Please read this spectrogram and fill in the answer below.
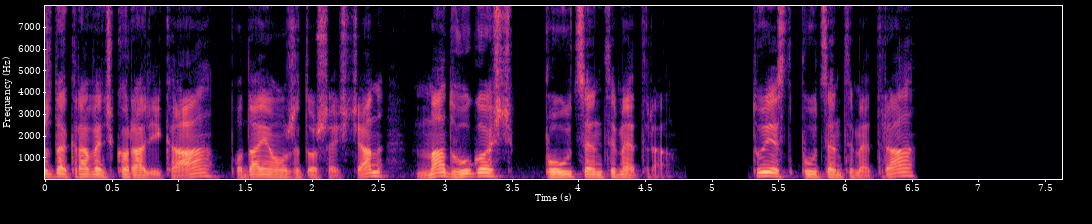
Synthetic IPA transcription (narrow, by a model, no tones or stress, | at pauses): ʐd̪akɾavɛɲʲt͡ɕkɔɾalʲikapɔd̪ajɔ̃w̃ʐɛt̪ɔʂɛɕt͡ɕan | mad̪wuɡɔɕt͡ɕ | puwt̪sɛnt̪ɘmɛt̪ɾa̰ | t̪ujɛst̪puwt̪sɛnt̪ɘmɛt̪ɾa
